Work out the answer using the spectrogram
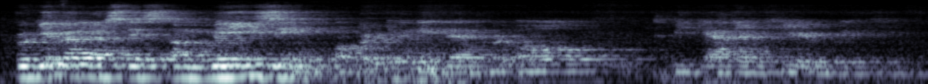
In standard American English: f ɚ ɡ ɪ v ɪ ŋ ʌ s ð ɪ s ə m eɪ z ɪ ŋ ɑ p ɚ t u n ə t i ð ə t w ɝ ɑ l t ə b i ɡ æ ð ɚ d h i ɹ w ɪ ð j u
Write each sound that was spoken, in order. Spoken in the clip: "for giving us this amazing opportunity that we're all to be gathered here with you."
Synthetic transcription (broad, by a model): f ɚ ɡ ɪ v ɪ ŋ ʌ s ð ɪ s ə m eɪ z ɪ ŋ ɑ p ɚ t u n ə t i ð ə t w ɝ ɑ l t ə b i ɡ æ ð ɚ d h i ɹ w ɪ ð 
